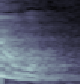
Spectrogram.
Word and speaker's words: hour: An hour. Here also, the beginning letter is a consonant letter H. But it is silent.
